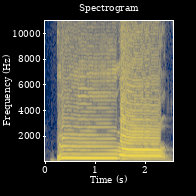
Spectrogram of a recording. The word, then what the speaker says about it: Duval: Duvall or how did he say Duvall Duvall?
